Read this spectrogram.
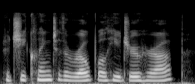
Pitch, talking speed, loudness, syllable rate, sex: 190 Hz, 340 wpm, -15 LUFS, 6.5 syllables/s, female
